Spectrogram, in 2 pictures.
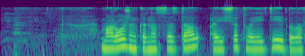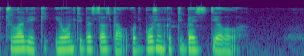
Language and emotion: Russian, neutral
